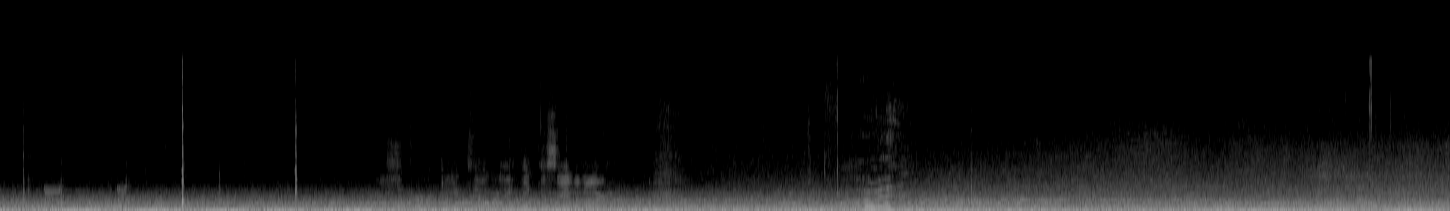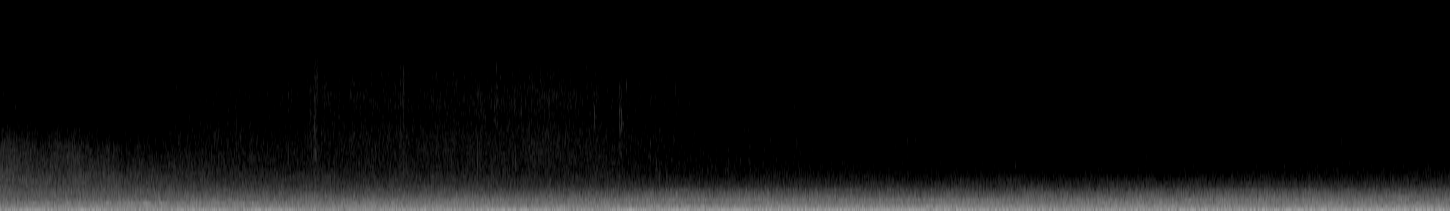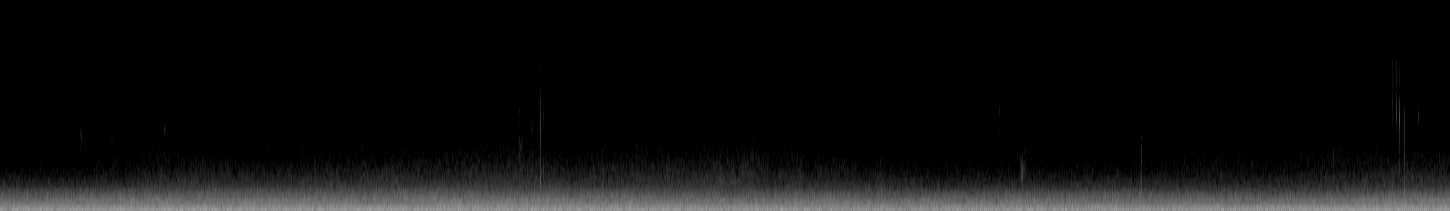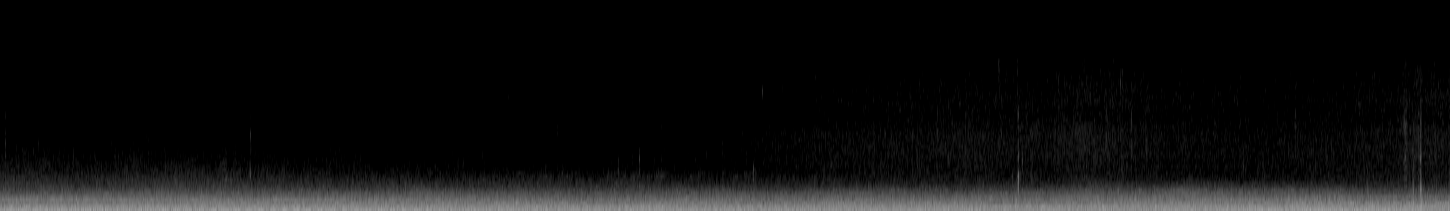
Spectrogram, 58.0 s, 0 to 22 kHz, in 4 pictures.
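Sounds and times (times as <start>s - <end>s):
distant locomotive engine drone: 0.0s - 58.0s.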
